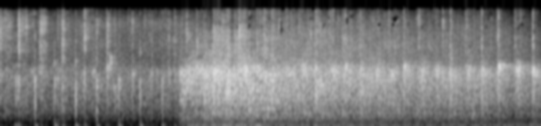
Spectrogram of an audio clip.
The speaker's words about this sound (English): And I know for a fact that they are live streaming with us right now, so they will hear us as we applaud them.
